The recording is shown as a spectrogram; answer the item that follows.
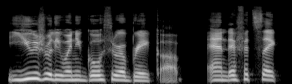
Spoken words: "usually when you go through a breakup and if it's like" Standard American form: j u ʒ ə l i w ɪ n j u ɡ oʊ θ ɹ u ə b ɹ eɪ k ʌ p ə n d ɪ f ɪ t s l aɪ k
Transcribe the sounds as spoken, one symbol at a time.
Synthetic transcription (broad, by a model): j u ʒ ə l i w ɪ n j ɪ ɡ oʊ θ ɹ u ə b ɹ eɪ k ʌ p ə n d ɪ f ɪ t s l aɪ k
